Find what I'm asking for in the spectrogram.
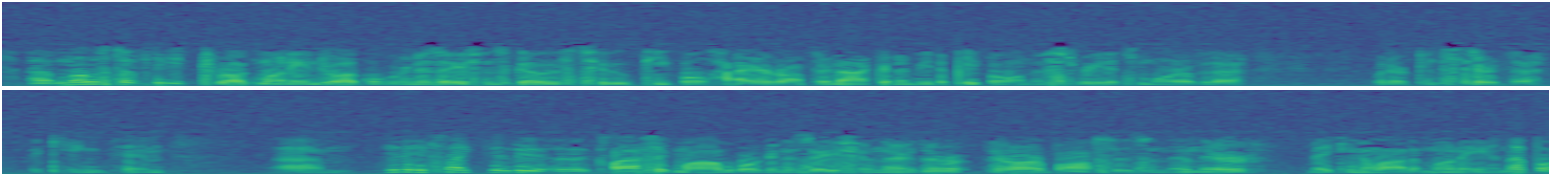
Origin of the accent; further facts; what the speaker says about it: Evanston, Illinois, United States; I was in Chicago when I grew up in Evanston.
